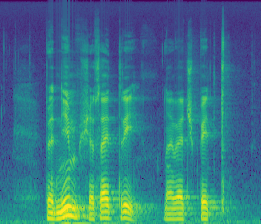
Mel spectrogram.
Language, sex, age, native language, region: Slovenian, male, 50-59, Slovenian, Drava region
